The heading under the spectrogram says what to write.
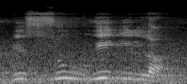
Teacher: اس پہلے والے حمزے کو واو سے تبدیل کر کے اور دونوں واو کا آپس میں ادغام کر دیں گے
